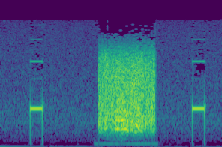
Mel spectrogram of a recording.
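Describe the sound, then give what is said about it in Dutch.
A burst of hissing radio static about a second long, a weak radio transmission buried deep in the noise, sits between two short electronic beeps, with no clear voice rising above the noise. “Maar verder voor de rest, dat ging echt diep in de ruis.”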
